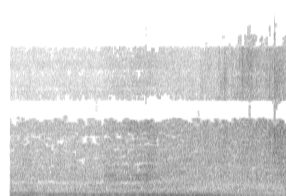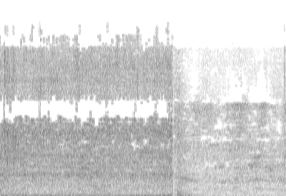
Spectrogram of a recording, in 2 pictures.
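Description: An ambulance van's engine running as it drives past close by. The low hum is loudest about two and a half seconds in and drops slightly in pitch as the van passes. The sound cuts off abruptly about seven seconds in.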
